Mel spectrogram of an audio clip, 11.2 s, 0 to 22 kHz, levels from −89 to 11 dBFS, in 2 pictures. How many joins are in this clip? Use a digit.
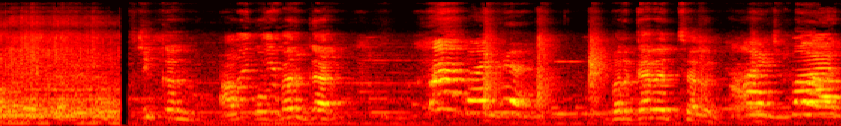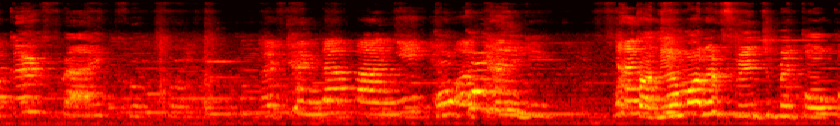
1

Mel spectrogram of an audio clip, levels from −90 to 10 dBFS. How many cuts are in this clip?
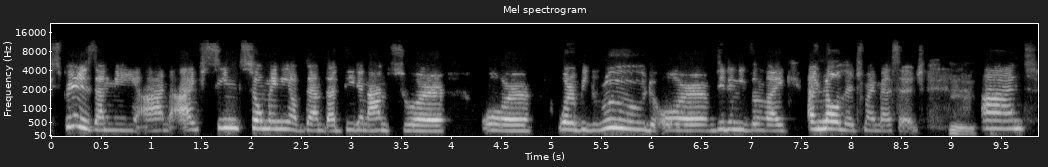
1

